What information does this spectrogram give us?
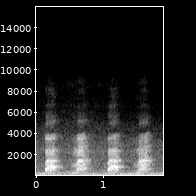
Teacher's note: Karena ba dan mim itu masih berdekatan. Baik huruf ba maupun huruf mim itu min sapataini, tempat keluar hurufnya dari kedua bibir.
